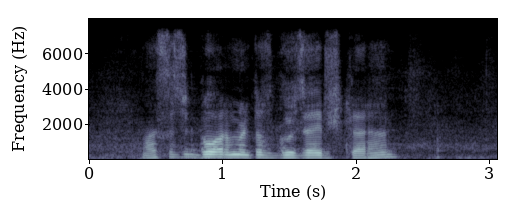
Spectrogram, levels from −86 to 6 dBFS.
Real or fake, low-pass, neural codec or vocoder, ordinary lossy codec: fake; 7.2 kHz; codec, 44.1 kHz, 3.4 kbps, Pupu-Codec; none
